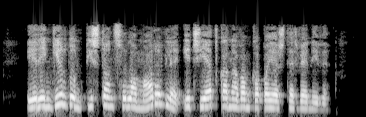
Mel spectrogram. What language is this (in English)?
Western Mari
